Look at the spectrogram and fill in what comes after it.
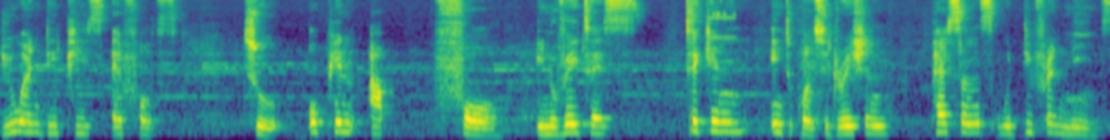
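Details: Adult woman speaking; Normal speech.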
